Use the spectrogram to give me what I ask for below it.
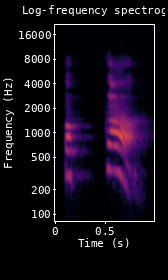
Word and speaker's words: पक्का: के नीचे हलंत लगाएंगे यदि हमने इस प्रकार से क के नीचे हलंत लगाया अर्थात ये क अधूरा है आधा है और इसका उच्चारण होगा क बहुत थोड़ा सा छोटा सा शॉर्ट ठीक है जैसे कि अगर मैंने बोला पक्का तो ये जो बीच वाला क है ना ये स्वर रहित है विदाउट स्वर है बिना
